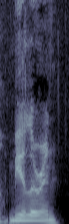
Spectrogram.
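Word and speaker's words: Mälaren: gonna do it wrong my laryn there you go muellerin yeah because there's a umlaut that's right but he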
